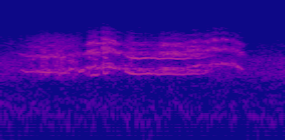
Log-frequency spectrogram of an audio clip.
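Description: An electric kei car in a driving game snaps into oversteer, its tires squealing in a wavering screech that rises and falls for a couple of seconds over road rumble.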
